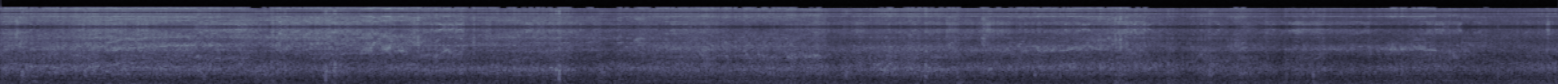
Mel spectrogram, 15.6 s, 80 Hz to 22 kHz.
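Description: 1/8-scale electric RC off-road buggies racing round the track, their motors whining up and down as they accelerate and brake, over a steady outdoor noise.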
